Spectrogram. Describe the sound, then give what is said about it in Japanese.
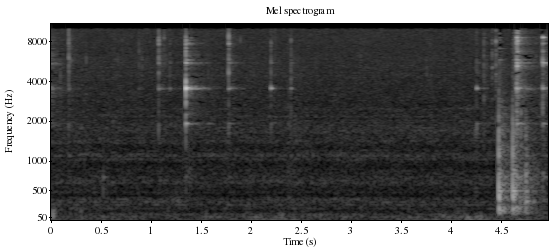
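Carbonara pasta, mixed with egg and cheese, is served onto a plate as metal utensils clink against the dish, with a few sharp taps early on and a louder cluster of scraping clatter near the end, with no talking. “皿に盛り付けます。”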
